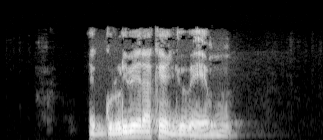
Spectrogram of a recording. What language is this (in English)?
Ganda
